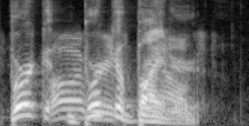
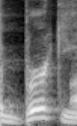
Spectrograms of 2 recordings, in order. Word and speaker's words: Birkebeiner: Hey, by the way, I wanted to ask you, is that, how do you pronounce it, the Birkebeiner, the Birkebeiner? – Birkebeiner, yeah. I assume it's Swedish. Or Norwegian, pardon me. Norwegian. – Okay. Yeah. Oh, okay. – So, yeah, Birkebeiner. Some people say Berkey. Oh. I thought it was Birkebeiner, but I think most people here pronounce it Birkebeiner.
